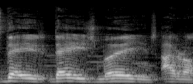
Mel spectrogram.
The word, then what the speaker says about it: Des Moines: Dustin, you're from Des Moines, Iowa. I know it's not Des Moines, it's Des Moines.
